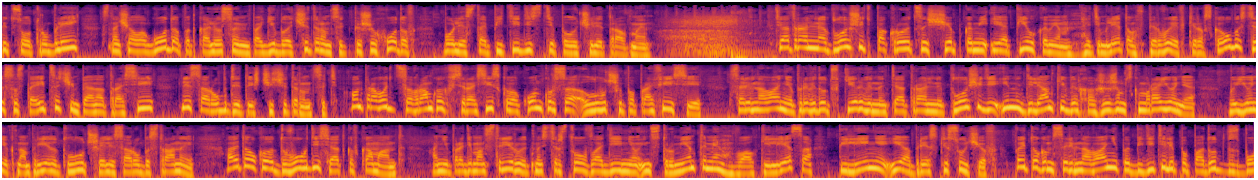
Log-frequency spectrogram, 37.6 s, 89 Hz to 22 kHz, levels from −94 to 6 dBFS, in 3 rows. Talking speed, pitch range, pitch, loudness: 135 wpm, 170-220 Hz, 185 Hz, -13 LUFS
